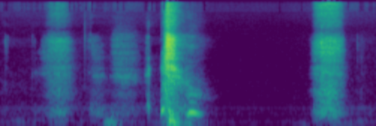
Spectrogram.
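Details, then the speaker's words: Person sneezing in a car on a rainy day, saying they feel very sneezy: quick gasping intakes, then one forceful explosive sneeze and a short breath out; a single sneeze. "I'm just feel really Sneezy right now oh God and I'm going to sneeze"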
